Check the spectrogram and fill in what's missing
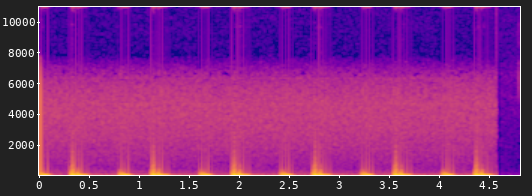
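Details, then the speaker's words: Adult patient heart auscultation illustrating normal S2, the closure of the aortic and pulmonary semilunar valves at the end of ventricular systole, audible at the mitral focus: regular lub-dub sounds at about 75 per minute. "el segundo ruido oeste 2 se asocia con el cierre de las válvulas semi lunares aórtica y pulmonar al final de las historia ventricular se puede ocultar en el foco mitral y se escucha en todas las personas"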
